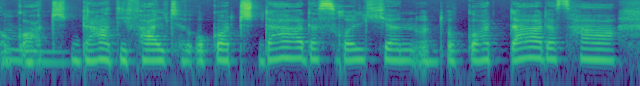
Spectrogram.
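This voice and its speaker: A woman speaks at medium pitch with fairly even intonation. Her voice is somewhat breathy. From Italy (Rome area). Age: 30s. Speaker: interpreter and singer. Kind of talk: casual interview.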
